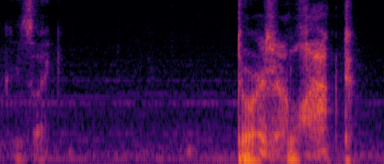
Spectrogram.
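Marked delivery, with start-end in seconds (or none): 1.6-2.3 hushed whisper, very close. Voicing a flying character who lands beside a player: whispering in character. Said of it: "you hear a whisper in your ear".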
